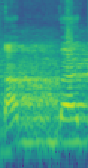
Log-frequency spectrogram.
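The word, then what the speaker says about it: تبت: Contoh nih di dalam yang sering kita hafal aja surah alahab bacanya tabbat yada abi lahab tabba itu kan ada bnya doble. Ba itu bnya dobel ada siddah terakhirnya.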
